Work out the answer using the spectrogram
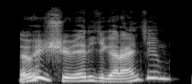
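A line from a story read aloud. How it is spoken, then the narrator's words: Chuckling. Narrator (Russian): Доктор хохотнул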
